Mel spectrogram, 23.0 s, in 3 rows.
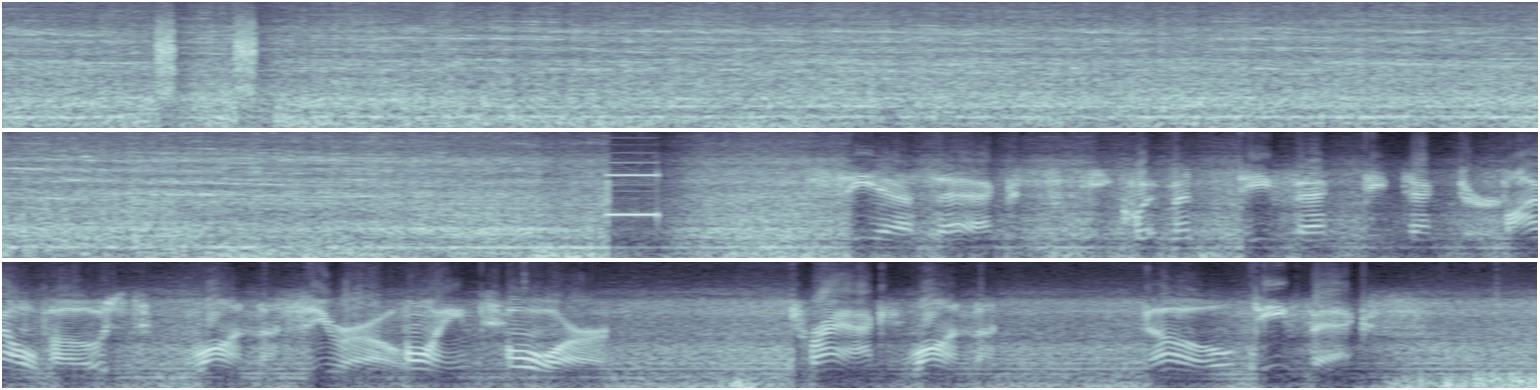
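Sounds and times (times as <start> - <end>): steel wheels rumbling on rail: 0.0 - 21.6, 22.2 - 23.0
high wheel squeal: 1.6 - 10.4
short electronic beep: 10.7 - 11.0.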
